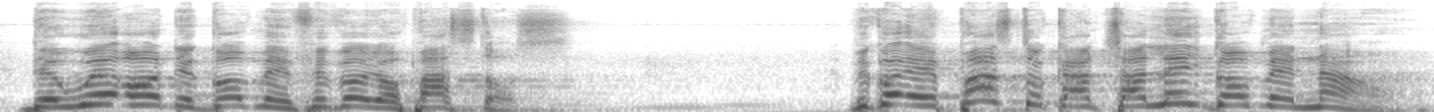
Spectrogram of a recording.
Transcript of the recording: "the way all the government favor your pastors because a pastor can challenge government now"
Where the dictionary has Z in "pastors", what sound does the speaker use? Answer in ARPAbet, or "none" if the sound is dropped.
S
